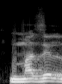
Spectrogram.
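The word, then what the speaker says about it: muscle: మజిల్ మజిల్ అంటాం. Right, మజిల్. యాట్ యాట్లు ఇందులో సి is silent.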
